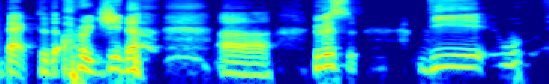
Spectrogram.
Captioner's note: laughs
